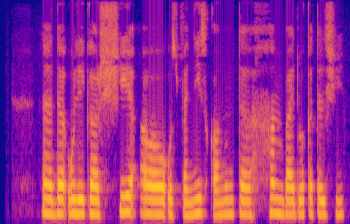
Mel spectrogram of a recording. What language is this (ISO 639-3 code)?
pus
